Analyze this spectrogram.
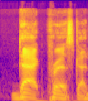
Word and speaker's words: Dak Prescott: from rain dakota prescott i said his name wrong elite dak prescott that's how you got to say his name elite dak prescott we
